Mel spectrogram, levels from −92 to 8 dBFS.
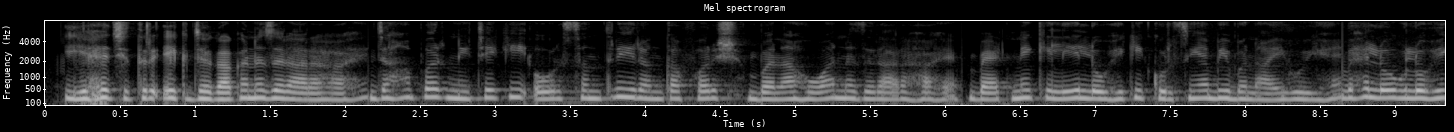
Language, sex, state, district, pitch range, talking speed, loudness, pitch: Hindi, female, Chhattisgarh, Raigarh, 200-225 Hz, 245 wpm, -30 LUFS, 215 Hz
